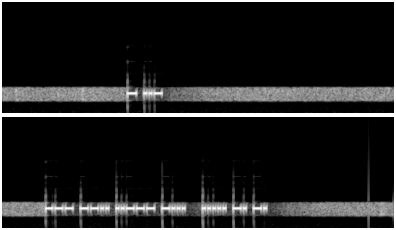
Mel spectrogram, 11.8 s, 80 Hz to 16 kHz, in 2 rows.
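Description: Morse code, heard as a keyed tone, about 31 wpm, 730 Hz. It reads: TU OZ2B 5NN
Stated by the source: TU7C on 20 metre CW, DX station recording by IZ8GNR.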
